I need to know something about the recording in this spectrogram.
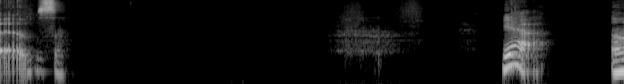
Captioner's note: silence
